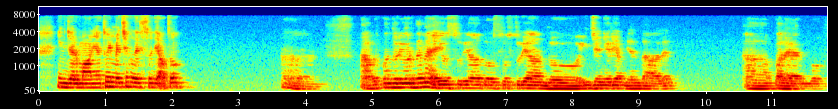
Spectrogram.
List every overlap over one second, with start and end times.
none

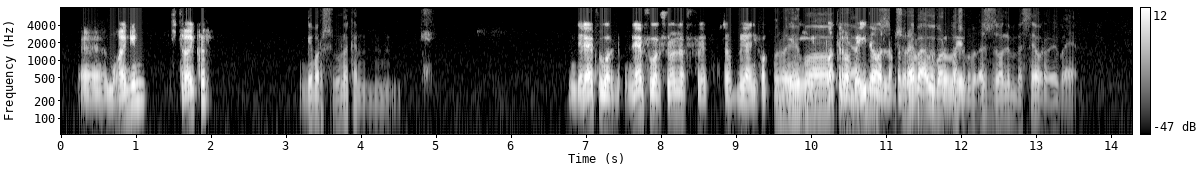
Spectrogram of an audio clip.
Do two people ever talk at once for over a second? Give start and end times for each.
9.6-12.1

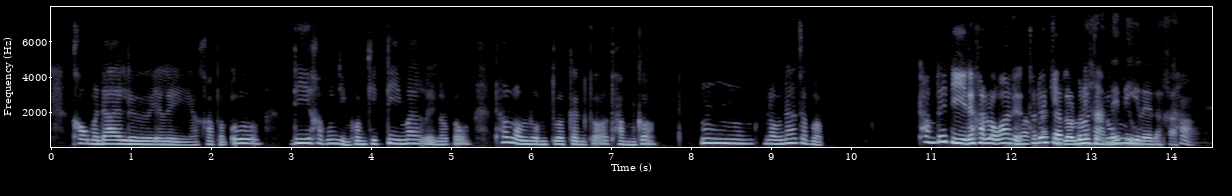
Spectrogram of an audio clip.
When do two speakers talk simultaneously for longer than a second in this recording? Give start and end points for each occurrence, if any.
12.0-13.6

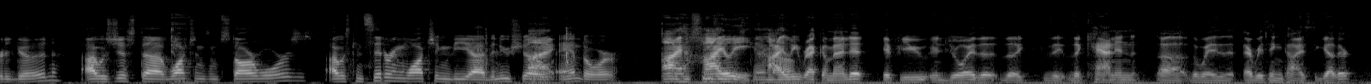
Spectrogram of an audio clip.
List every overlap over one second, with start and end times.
6.7-8.0

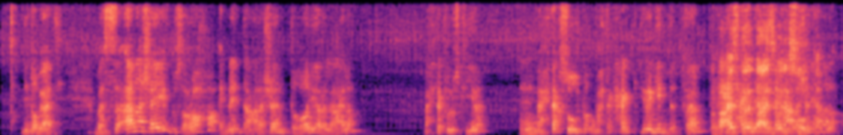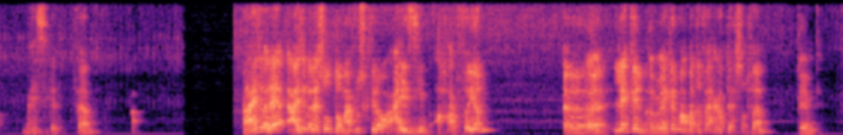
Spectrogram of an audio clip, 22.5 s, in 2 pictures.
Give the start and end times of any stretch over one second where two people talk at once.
9.6-11.0

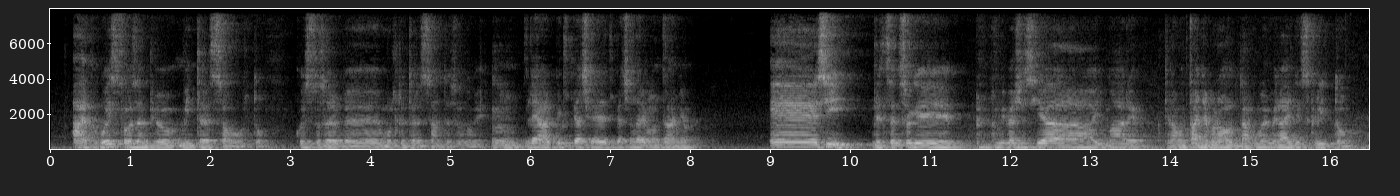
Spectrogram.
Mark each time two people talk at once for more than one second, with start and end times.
none

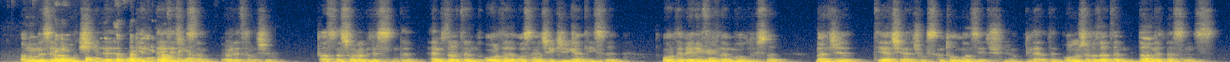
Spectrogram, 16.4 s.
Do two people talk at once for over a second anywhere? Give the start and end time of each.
0.7-2.6

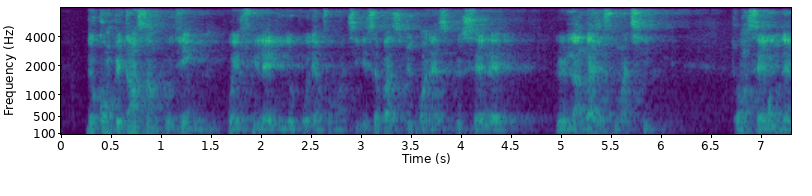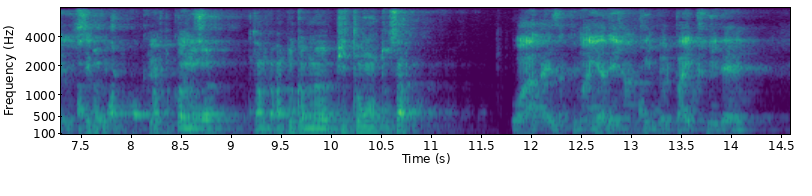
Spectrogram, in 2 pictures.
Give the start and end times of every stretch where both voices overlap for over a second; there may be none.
7.1-8.8

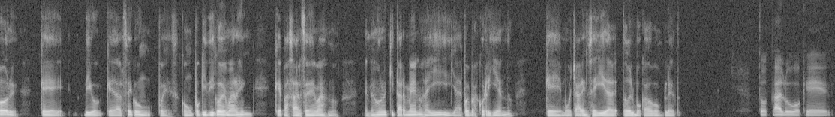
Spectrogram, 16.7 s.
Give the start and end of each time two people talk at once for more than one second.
none

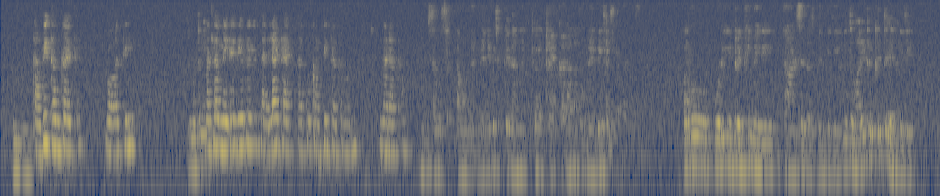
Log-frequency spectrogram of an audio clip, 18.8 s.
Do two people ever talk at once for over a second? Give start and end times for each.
none

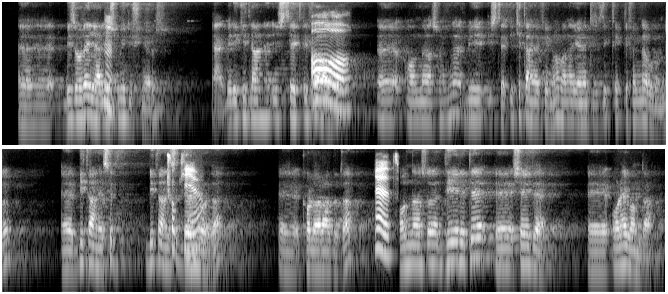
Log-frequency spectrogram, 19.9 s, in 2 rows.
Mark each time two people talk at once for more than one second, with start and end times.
none

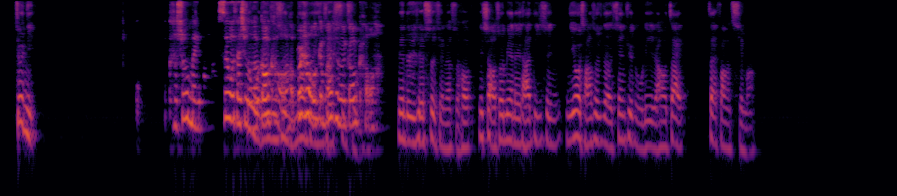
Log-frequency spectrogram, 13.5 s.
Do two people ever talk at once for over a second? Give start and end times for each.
3.7-5.5

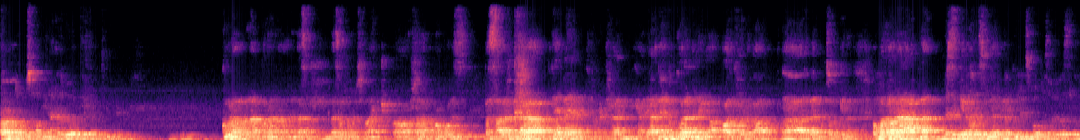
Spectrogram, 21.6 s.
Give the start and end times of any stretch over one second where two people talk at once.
18.8-20.2

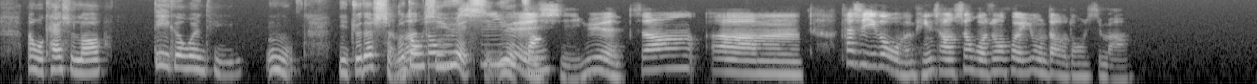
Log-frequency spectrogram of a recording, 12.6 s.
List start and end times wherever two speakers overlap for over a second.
3.8-5.5

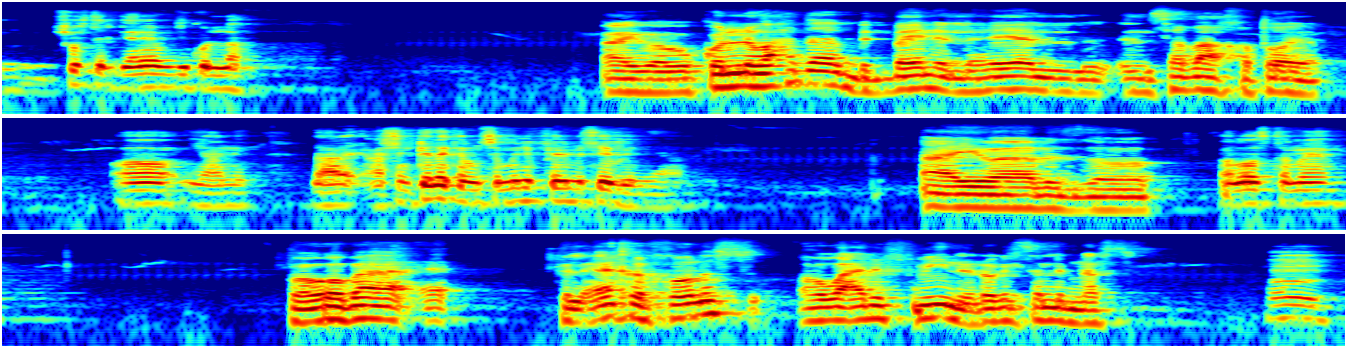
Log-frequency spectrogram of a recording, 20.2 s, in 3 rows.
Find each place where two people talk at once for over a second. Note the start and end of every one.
none

